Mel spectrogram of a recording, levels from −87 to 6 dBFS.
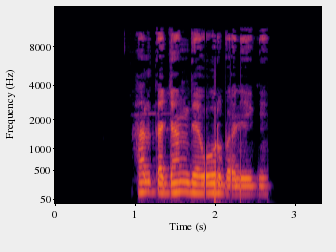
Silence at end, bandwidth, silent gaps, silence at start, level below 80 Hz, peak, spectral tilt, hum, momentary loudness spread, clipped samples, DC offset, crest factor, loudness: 0.65 s; 11.5 kHz; none; 1 s; -58 dBFS; -8 dBFS; -5 dB/octave; none; 10 LU; under 0.1%; under 0.1%; 20 dB; -25 LUFS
